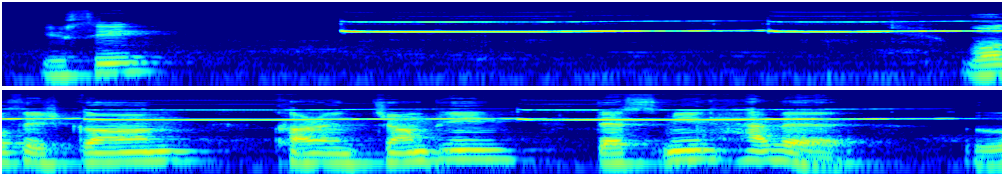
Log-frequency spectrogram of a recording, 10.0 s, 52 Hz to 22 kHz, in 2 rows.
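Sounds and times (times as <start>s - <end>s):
high-pitched continuous alarm beep: 1.7s - 10.0s.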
